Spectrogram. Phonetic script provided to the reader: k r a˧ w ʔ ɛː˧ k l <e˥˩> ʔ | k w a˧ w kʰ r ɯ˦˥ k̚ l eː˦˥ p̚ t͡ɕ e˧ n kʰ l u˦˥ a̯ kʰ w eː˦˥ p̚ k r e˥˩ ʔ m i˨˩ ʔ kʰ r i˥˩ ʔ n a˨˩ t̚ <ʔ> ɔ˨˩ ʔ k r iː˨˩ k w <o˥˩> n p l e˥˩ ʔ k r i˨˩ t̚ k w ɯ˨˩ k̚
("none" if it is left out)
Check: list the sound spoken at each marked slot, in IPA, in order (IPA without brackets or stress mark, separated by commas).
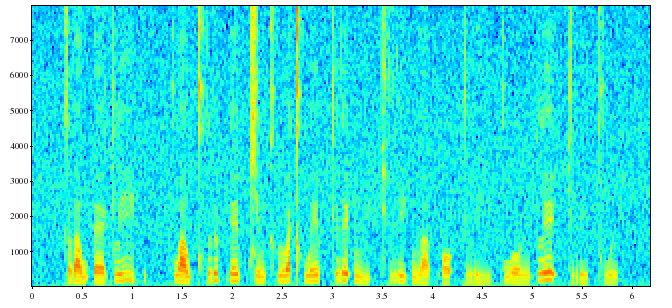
i˥˩, ʔ, o˨˩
